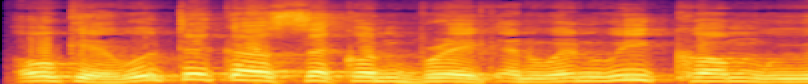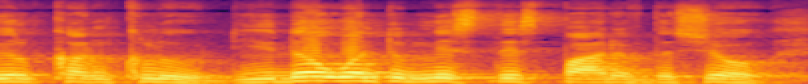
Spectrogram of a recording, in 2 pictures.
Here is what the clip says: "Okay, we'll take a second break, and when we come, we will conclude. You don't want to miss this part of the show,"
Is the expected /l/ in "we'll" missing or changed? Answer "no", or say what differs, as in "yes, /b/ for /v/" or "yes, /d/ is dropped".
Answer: no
